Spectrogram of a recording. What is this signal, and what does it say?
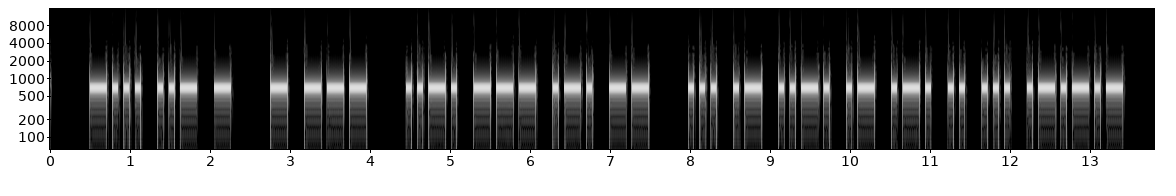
Morse code, heard as a keyed tone, about 17 wpm, 700 Hz. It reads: BUT TO FORM SAFARIS.
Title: A Sound Of Thunder 17wpm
